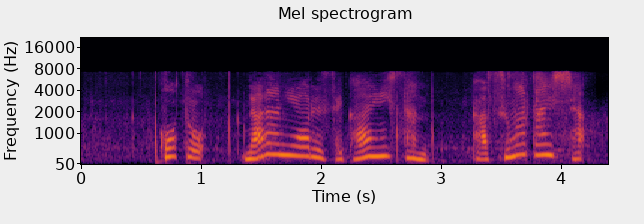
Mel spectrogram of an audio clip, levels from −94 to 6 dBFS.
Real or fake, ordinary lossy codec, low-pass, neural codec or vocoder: fake; MP3, 64 kbps; 7.2 kHz; codec, 16 kHz, 2 kbps, X-Codec, HuBERT features, trained on general audio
